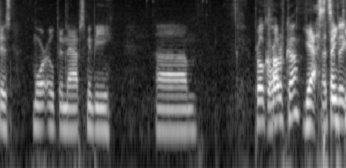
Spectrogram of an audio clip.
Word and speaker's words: Prokhorovka: That was one of the maps they had a difficult time pronouncing. Can you say it again? Prokhorovka.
